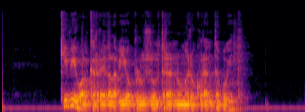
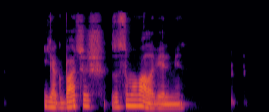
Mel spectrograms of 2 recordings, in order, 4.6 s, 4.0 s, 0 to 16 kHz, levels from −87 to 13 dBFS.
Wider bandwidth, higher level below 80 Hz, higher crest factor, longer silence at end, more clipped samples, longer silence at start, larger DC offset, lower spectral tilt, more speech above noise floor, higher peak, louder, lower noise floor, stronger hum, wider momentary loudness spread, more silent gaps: about the same, 11 kHz vs 11.5 kHz; first, -34 dBFS vs -62 dBFS; second, 14 dB vs 24 dB; second, 0.95 s vs 1.25 s; neither; first, 0.9 s vs 0.65 s; neither; first, -8.5 dB/octave vs -5.5 dB/octave; second, 35 dB vs over 64 dB; first, -2 dBFS vs -6 dBFS; first, -15 LUFS vs -27 LUFS; second, -49 dBFS vs under -90 dBFS; neither; about the same, 9 LU vs 11 LU; neither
